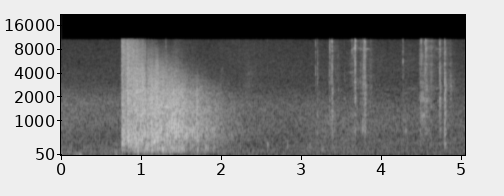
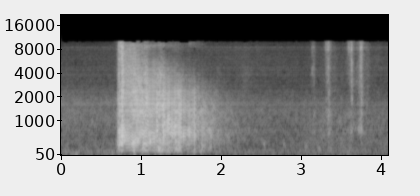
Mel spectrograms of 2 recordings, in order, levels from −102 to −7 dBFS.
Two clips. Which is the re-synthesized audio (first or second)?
second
